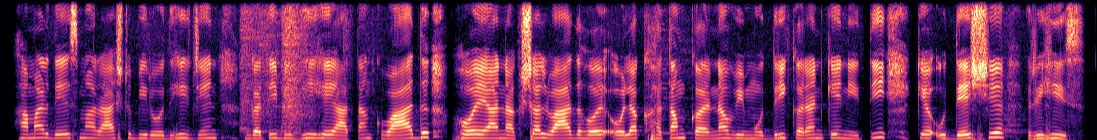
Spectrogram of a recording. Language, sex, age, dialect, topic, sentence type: Chhattisgarhi, female, 25-30, Western/Budati/Khatahi, banking, statement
